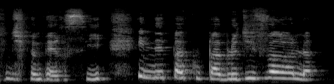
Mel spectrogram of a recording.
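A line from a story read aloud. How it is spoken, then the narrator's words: Sobbing. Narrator (French): dit-il en sanglotant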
